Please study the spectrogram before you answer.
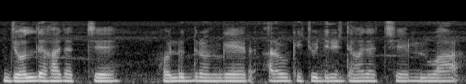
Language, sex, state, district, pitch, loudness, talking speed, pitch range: Bengali, male, Assam, Hailakandi, 155 Hz, -18 LUFS, 140 wpm, 155-160 Hz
